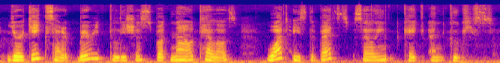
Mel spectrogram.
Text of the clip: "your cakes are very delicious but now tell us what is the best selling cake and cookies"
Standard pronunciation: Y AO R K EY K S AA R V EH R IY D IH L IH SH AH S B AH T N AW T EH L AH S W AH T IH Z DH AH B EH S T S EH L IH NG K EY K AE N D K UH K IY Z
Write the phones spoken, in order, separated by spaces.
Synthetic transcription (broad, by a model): Y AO R K EY K S AA R V EH R IY D IH L IH SH AH S B AH T N AW T EH L AH S W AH T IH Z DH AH B EH S T S EH L IH NG K EY K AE N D K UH K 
